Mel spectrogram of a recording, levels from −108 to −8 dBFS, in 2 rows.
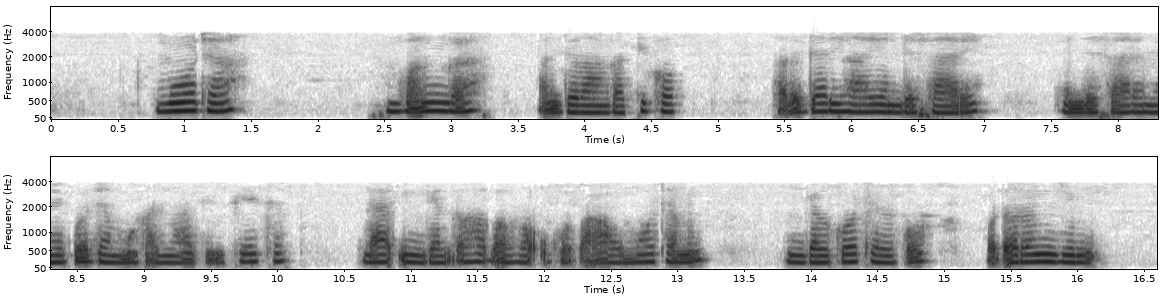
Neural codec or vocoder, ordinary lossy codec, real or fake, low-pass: codec, 44.1 kHz, 7.8 kbps, Pupu-Codec; AAC, 16 kbps; fake; 7.2 kHz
